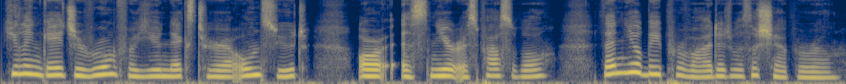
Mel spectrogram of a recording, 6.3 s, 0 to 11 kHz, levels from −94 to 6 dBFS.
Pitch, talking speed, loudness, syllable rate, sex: 230 Hz, 215 wpm, -17 LUFS, 5.9 syllables/s, female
